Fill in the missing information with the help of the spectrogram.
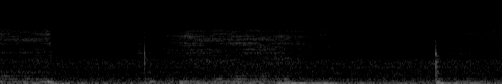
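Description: Fingers scratch white chalk strokes across a flat, solid, square black chalkboard in a wooden frame and rub its surface with the fingertips. Soft, bright scratching hisses come and go over a low, steady rumble, with two brief sharp ticks standing out.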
